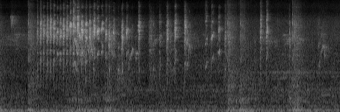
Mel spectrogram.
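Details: Budgerigars kept as a colony keep up a soft, continuous high twittering, with clicky ticks and fluttery bursts, against a constant low-pitched hum.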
